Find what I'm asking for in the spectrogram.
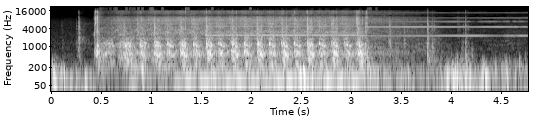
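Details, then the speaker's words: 1987 MerCruiser 3.0 boat engine being revived, with the starter jumped directly and spark not yet checked: strong, even cranking at about four pulses a second for nearly three seconds without catching; normal cranking. "you hear how good that thing sounds? It's gonna run."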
